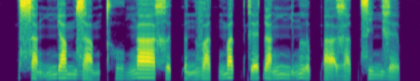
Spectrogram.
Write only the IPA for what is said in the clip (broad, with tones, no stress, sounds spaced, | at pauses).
s a̰˧˨ ŋ ɲ a˧ m z a˧˩ m t̪ʰ o̤˨˩ ŋ aː˧ x ə˨˩ t̚ ʔ ə̰˧˨ n v a˨˩ t̚ m a˦˥ t̚ k ɛ̰˧˥ ɗ a˨˦ ŋ ɲ ə̰˧˥ n l ə˨˩ p̚ ʔ a̰ː˧˨ ɣ a˨˩ t̚ s i˧ n ɣ ɛ˨˩ p̚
